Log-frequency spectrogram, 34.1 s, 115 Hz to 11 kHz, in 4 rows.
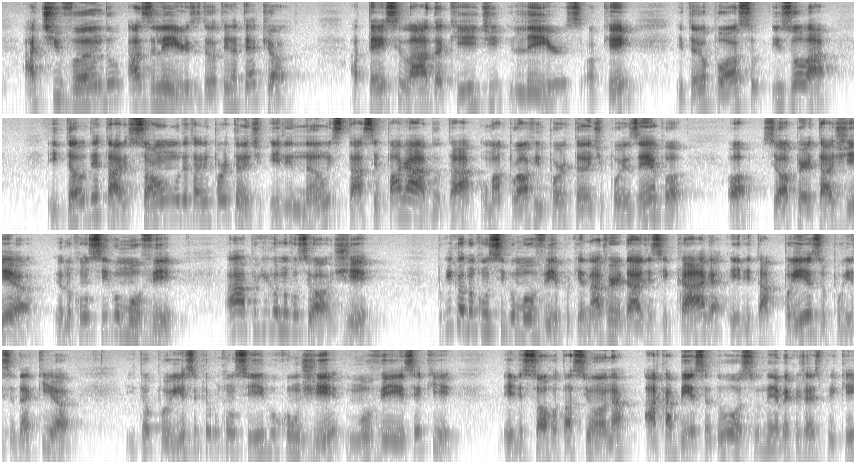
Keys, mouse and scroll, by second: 0.5 shift+click, 12.5 click, 13.7 right click, 14.1 right click, 15.3 g, 19.7 g, 23.8 shift+click, 24.9 right click, 26.5 right click, 27.2 g.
